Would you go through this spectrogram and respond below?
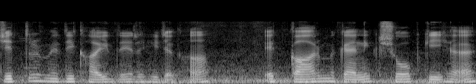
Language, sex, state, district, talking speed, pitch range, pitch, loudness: Hindi, male, Punjab, Fazilka, 150 wpm, 115-130 Hz, 120 Hz, -21 LUFS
